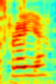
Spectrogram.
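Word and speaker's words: Freia: ¿Cómo se pronuncia? Freya.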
